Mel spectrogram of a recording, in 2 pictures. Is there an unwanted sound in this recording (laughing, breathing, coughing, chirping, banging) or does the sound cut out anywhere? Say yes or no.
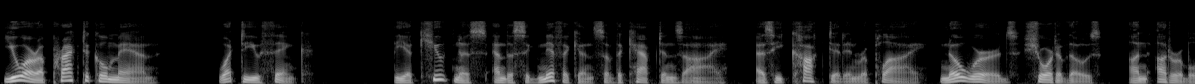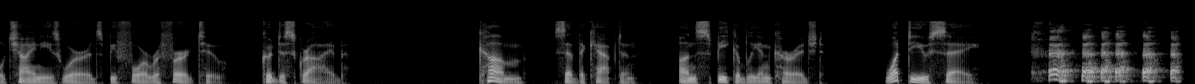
yes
